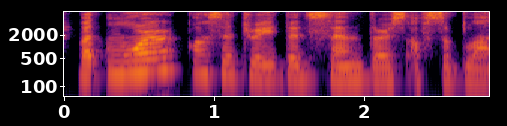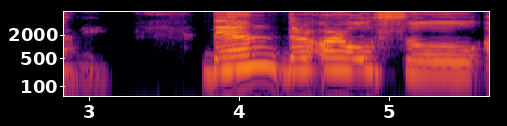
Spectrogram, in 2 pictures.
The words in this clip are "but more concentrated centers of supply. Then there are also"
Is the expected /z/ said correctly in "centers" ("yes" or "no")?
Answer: no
